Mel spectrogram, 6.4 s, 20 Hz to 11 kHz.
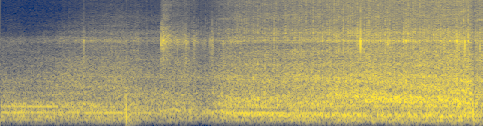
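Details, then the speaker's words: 2006 Nissan Frontier Nismo King Cab, cold start at −2 °C: loud steady rushing hovercraft-like fan roar that swells, louder with throttle, fan always at max; fan clutch suspected though fan spins freely by hand when off. "now when I turn it on there's a sound it just goes into overdrive and this sound like a freakin hovercraft"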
